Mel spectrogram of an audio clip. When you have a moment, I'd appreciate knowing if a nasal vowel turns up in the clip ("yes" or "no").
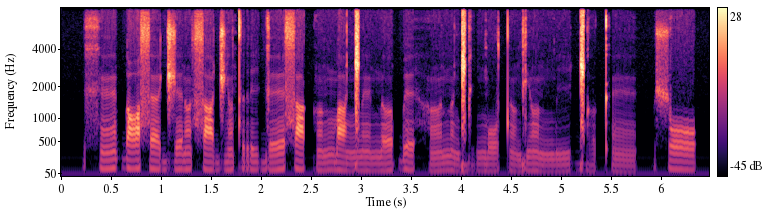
yes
